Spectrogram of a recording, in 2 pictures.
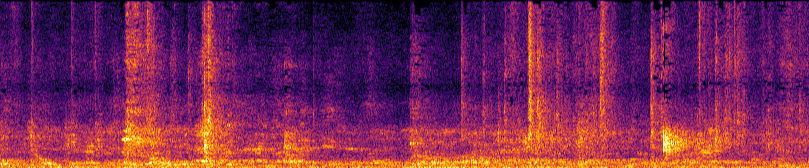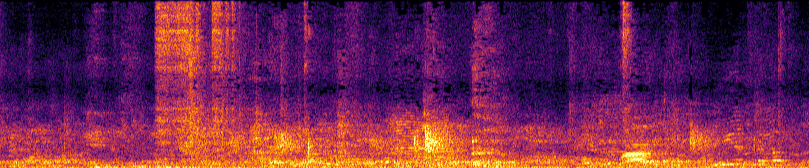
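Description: Billiard balls click together on a table.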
